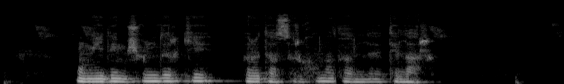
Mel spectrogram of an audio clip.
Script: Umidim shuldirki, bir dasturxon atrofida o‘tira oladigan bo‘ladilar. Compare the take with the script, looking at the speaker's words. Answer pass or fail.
fail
